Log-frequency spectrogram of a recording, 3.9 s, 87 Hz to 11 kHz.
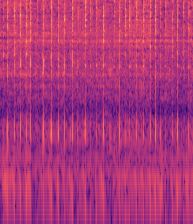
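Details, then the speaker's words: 60cc two-stroke chainsaw with a new stack and advanced ignition timing, started without choke in four or five pulls: crisp, even firing at a steady fast rate with no stumbling or bogging; well tuned and running properly. "I got her tuned right, man. With my ignition advance, everything is just drive and perfect."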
